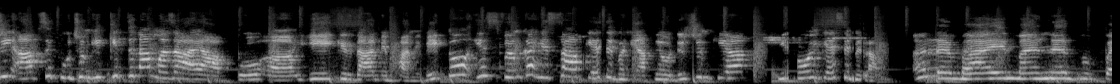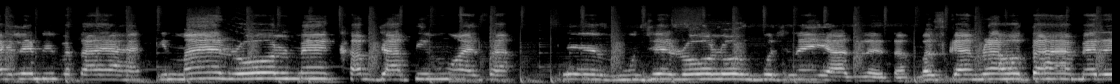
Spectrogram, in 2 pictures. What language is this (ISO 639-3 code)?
hin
